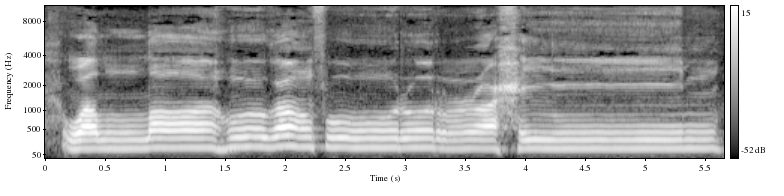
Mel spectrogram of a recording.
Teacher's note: Sebab pertemuan baris 2 dengan ra. Baris 2 tanwin jumpa ra, kita baca rur-ra.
